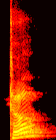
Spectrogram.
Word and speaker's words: turmeric: Turmeric. So here it as in bird. Turmeric. This is usually pronounced wrongly.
